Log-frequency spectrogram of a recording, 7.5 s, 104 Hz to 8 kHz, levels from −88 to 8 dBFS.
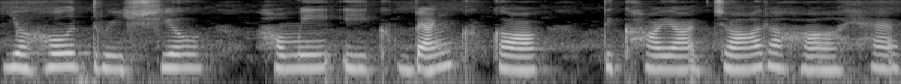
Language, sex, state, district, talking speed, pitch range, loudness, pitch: Hindi, male, Punjab, Fazilka, 80 wpm, 225-250 Hz, -18 LUFS, 235 Hz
